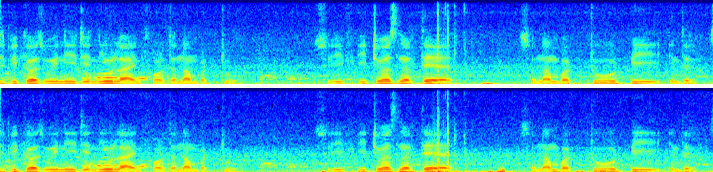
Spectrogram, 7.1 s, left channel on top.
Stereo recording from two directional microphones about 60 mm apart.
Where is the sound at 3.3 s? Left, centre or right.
Centre.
